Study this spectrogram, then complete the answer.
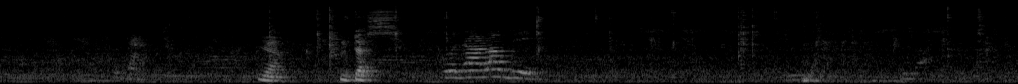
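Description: A fork and spoon clink on a plate.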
